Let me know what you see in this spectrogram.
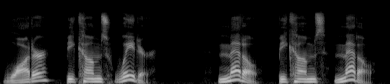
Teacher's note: So when a T is sandwiched between 2 vowel sounds, it's almost never pronounced as a hard T sound. Instead, it softens into this quick, light D sound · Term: the flap T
